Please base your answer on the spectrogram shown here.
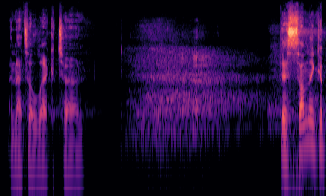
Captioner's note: audience laughs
